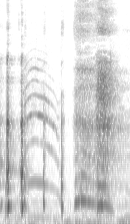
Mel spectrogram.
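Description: A cat meows, starting with a few quick chirpy calls and then a longer, strained, drawn-out yowl that fills the rest of the moment. No one speaks.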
